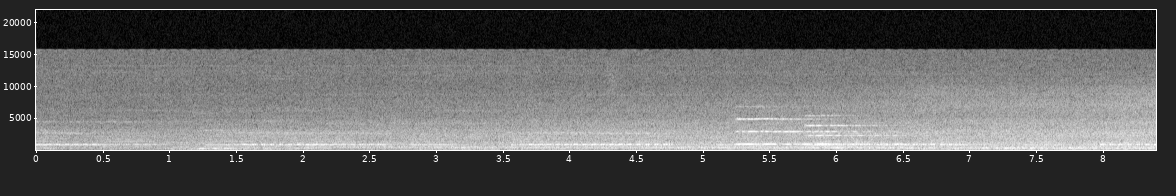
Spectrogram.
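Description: JR 721 series electric commuter train drawing toward the station, its running sound growing louder, with a steady motor tone coming up near the end. A warbling electronic tone sounds on and off over it.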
